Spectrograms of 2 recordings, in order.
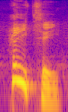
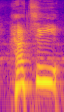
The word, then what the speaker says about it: Hatti: for a while because I had been pronouncing it Haiti as in the Haitian nation which is uh an island in the Caribbean and I hadn't recognized this particular spelling of a Hattie before and someone corrected me on the pronunciation Hattie and Haiti are not the same so hoti is a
